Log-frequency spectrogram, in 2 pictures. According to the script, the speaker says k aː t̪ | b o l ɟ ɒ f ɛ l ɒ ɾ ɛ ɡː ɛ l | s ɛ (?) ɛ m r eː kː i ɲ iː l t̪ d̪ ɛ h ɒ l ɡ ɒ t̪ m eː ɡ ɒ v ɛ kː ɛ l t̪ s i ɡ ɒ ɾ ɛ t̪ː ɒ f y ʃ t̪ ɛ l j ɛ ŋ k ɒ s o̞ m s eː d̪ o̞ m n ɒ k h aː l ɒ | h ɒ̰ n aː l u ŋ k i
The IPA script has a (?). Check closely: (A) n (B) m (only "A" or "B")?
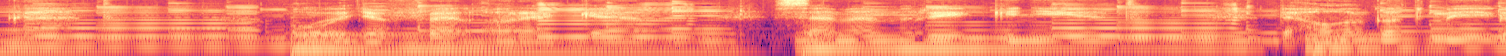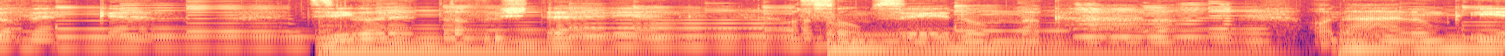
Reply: B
